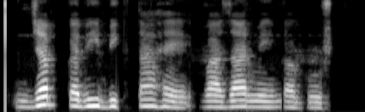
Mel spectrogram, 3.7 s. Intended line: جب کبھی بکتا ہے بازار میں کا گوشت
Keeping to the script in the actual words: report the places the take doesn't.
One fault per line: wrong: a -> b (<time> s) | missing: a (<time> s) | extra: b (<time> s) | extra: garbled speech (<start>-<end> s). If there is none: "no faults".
no faults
